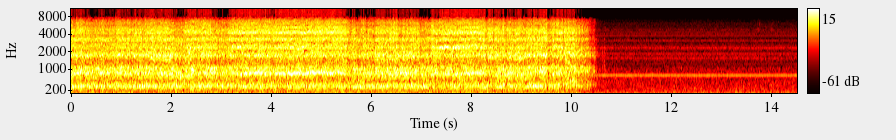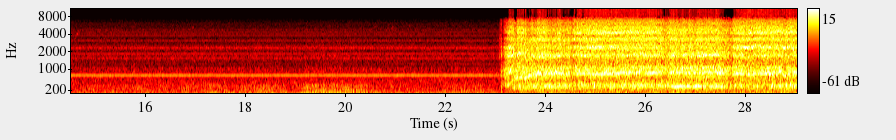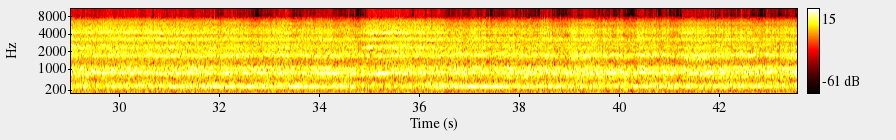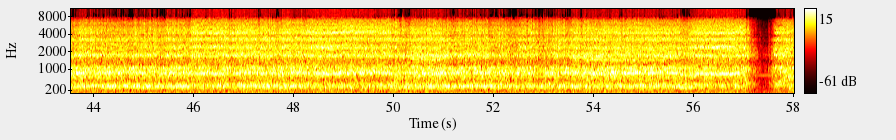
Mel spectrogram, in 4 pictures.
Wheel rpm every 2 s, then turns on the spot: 230, 220, 220, 210, 100, 0, 0, 0, 0, 0, 0, 60, 220, 230, 220, 230, 230, 230, 230, 230, 230, 230, 240, 230, 230, 220, 230, 220, 150.
none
